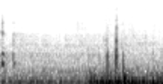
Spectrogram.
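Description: A low rumble on the microphone that grows louder in the second half, with a single sharp click about one and a half seconds in.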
